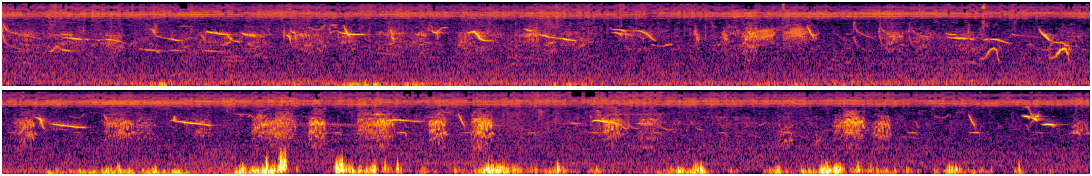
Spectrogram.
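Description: Gray-crowned seedeaters call with thin, high chirps and short twittering notes, faint and somewhat distant, over a soft outdoor background with occasional low thumps and no voices.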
